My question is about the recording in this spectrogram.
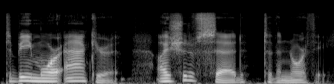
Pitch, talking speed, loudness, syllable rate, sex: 125 Hz, 195 wpm, -18 LUFS, 5.6 syllables/s, male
